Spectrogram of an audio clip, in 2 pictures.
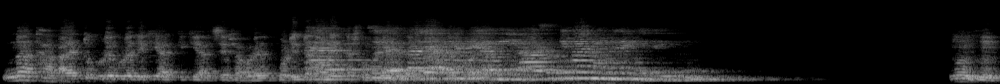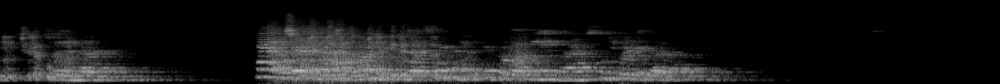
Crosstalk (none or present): present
